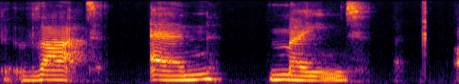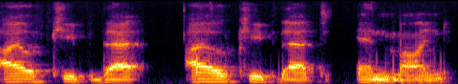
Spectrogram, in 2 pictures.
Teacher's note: So you've got, I'll keep that, and then the I-N is more of an E-N sound, N, and then in the word mind, you've kind of got that same sound.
